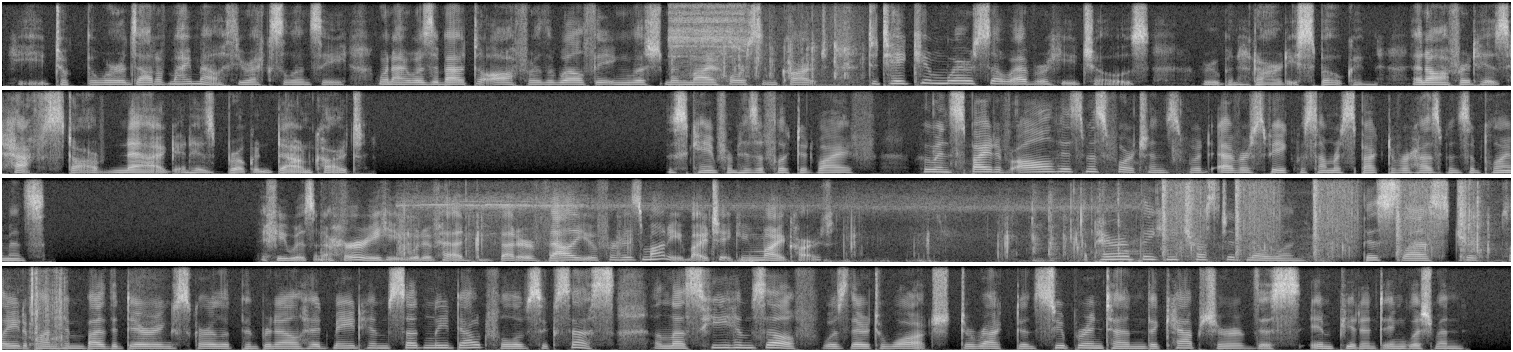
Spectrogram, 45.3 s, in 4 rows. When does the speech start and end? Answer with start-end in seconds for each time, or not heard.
0.0-14.1, 16.3-23.0, 24.6-28.9, 30.8-45.0.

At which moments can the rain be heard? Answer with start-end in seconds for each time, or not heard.
not heard.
